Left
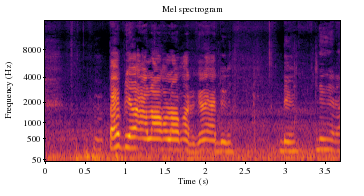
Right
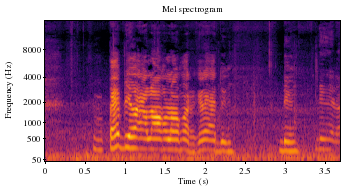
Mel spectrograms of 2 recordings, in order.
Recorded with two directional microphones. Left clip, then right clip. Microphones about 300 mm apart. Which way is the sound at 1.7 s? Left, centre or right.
Centre.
